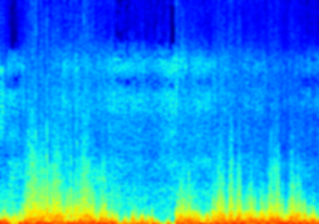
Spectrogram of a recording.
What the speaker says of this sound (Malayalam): ഭയങ്കര കാറ്റാ ഇവിടെ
